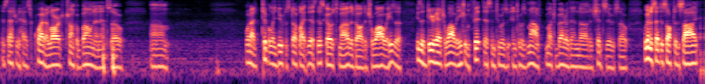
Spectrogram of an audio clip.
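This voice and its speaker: Chipmunk-effect voice, sped up; relaxed home cook narrating a task, very fast, bright. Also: a little hiss or hum. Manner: relaxed, thinks aloud with frequent "um" and "so". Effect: sped-up chipmunk voice, high and fast. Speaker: home cook preparing dog food. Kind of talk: casual how-to commentary while working.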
